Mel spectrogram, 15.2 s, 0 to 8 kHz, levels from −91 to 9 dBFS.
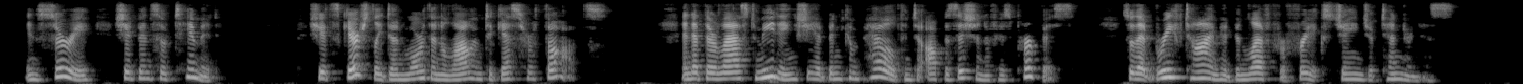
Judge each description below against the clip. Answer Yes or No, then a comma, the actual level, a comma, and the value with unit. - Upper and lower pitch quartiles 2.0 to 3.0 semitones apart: No, average, 3.7 semitones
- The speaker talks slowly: No, average, 175 wpm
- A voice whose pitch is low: No, high, 200 Hz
